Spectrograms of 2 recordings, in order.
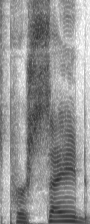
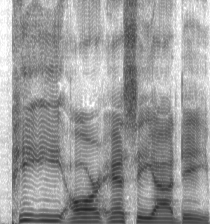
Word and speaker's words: Perseid: late to watch the, I can't pronounce this word, I think it's Perseid meteor shower at Strawberry Reservoir. P-E-R-S-E-I-D, Perseid or Perseid meteor shower at Strawberry Reservoir.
